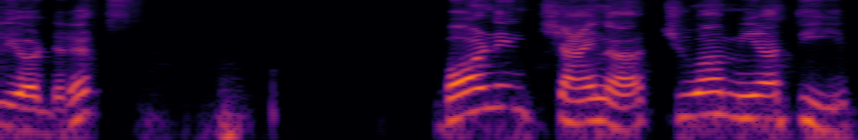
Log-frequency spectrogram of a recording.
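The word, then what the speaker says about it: Chua Mia Tee: Born in China, Chua Miati, pronounced as Chua Miati, is widely acknowledged as one of the greatest living artists today.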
